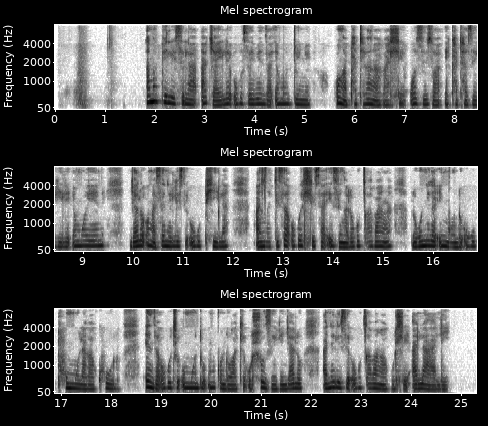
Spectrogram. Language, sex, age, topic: North Ndebele, female, 36-49, health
